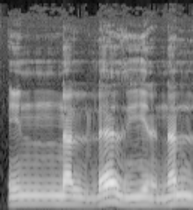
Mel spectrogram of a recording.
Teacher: پھر یہاں پھر جو ہے وہ نون کے اوپر شد ہے، غنہ بھی ہوگا، ناک میں آواز جائے گی اور دیر بھی لگے گی ، ان الذین، لام باریک، ان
